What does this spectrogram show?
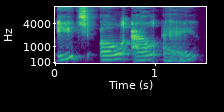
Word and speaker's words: hola: saying Ola it's spelled h o l a but the H is silent so you say it like OA so hola everyone thank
